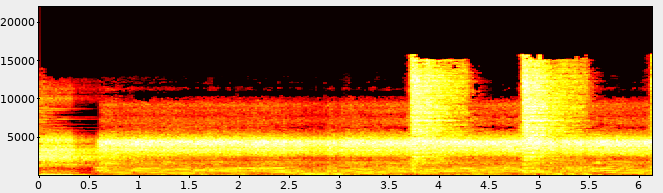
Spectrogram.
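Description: Heavy metal song: the full band drops out about half a second in, leaving an electric guitar playing a riff alone. A cymbal is struck about once a second in the second half.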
